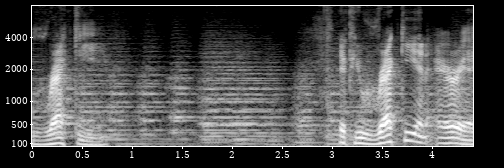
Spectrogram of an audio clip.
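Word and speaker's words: recce: how to say it it's oldfashioned British pronounced wrecky if you wrecky an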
